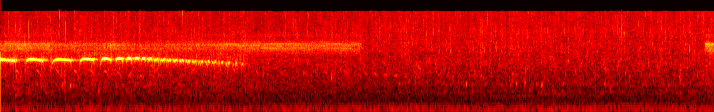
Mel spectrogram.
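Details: Rufous-tailed jacamar song in Arapongas, Paraná, Brazil: a fast series of high, thin notes about two seconds long that accelerate and fall slightly in pitch, with a steady high hiss behind.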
